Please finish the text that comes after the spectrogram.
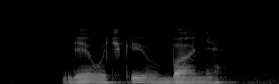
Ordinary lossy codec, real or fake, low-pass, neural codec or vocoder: none; real; 5.4 kHz; none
